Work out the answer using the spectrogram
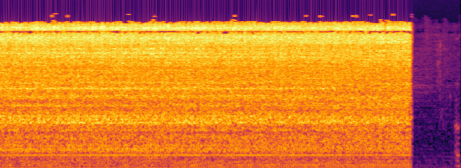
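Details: Chevrolet Cavalier after new tensioner, old serpentine belt back on: steady, even engine run with no belt squeal or chirp, then clean shutoff; belt drive healthy.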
